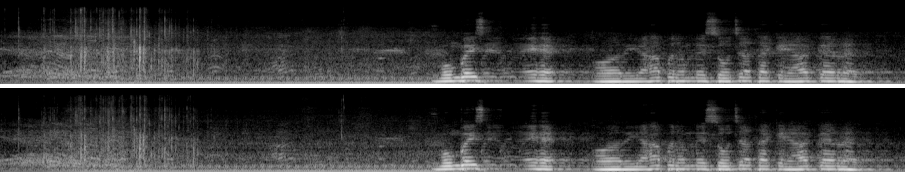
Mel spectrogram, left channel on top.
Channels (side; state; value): both; normal; correlation 0.84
